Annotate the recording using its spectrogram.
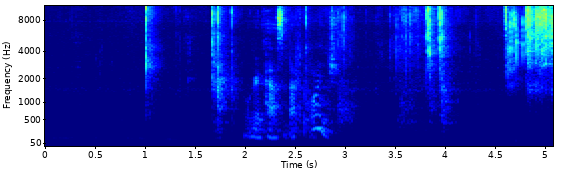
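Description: Dice click together as they are picked up.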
